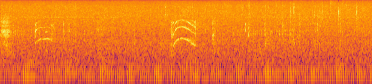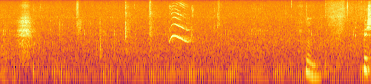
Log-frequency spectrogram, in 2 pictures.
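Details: Continuous low cat purr rolling in regular pulses, overlaid by a few brief high arching chirp-like notes and a sharp rising squeak near the end.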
